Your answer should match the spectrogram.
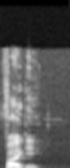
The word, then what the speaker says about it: Feige: Kevin Feige confirmed that I'm sorry? – Feige. – Feige? – Yeah. – I didn't know that. Yeah. Kevin Feige? Oh, yeah, that's how you pronounce that name.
